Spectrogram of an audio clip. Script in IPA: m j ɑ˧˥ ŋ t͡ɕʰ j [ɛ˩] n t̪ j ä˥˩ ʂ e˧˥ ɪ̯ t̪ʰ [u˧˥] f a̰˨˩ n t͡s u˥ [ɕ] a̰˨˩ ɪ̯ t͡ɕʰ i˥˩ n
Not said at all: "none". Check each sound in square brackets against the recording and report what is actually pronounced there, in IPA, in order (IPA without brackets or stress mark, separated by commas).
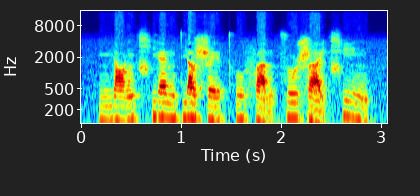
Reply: ɛ˥˧, u˧˥, ʂ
